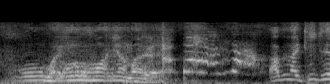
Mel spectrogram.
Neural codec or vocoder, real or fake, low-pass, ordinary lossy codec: codec, 16 kHz, 1.1 kbps, Voila-Tokenizer; fake; none; none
